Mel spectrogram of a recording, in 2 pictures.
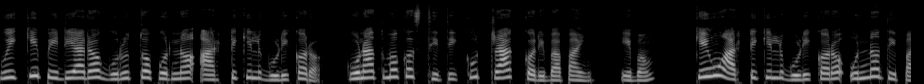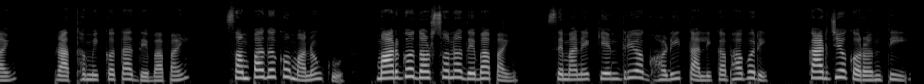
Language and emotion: Odia, neutral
